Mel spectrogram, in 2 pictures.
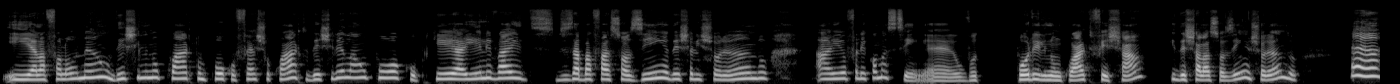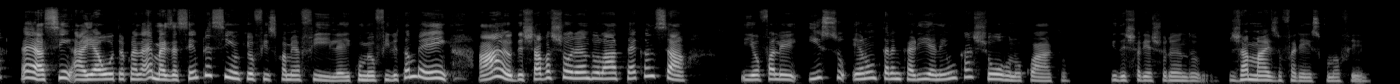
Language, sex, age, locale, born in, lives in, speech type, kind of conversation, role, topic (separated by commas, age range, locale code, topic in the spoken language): Portuguese, female, 40-44, pt-BR, Brazil, United States, conversation, advice, user, Como manter boas relações na família apesar de divergências de valores?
